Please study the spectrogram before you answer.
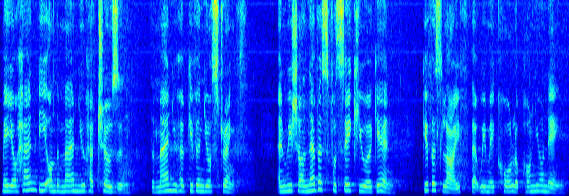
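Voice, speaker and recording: Woman, Mass reader, very slow and measured, long cathedral echo, large church. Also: fairly high pitch, darkish tone. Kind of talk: liturgical reading and psalm responses. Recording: echoey church from far off.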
